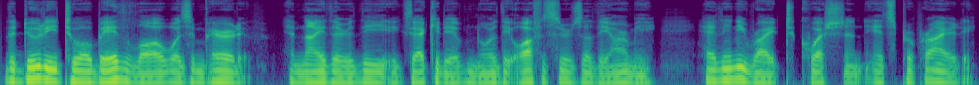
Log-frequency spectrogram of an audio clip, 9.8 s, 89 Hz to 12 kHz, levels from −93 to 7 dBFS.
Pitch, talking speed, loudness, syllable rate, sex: 95 Hz, 155 wpm, -19 LUFS, 4.8 syllables/s, male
